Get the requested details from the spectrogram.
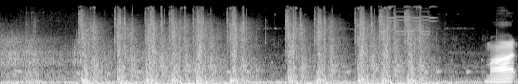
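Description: Pistol shots fire in rapid bursts.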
